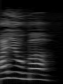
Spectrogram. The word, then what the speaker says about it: Ioma: Alors Ayoma, ça s'écrit Ioma. Si vous le mettez à l'envers, c'est pour ça que je vous le disais au début, ça veut dire à moi.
